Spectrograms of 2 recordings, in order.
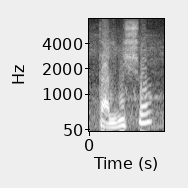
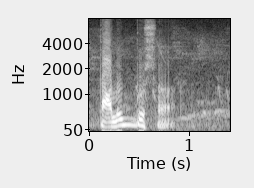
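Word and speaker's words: তালব্য শ: এই সটি উচ্চারণে সবচেয়ে বেশি ভুল করে থাকি আমরা, কেউ বলি তালবিশ, কেউ বলি তালবস ইত্যাদি, আসলে সঠিক নাম তালব্য স। আমার সাথে বলি তালব্য স, তালব্য বলে কিছুটা থেমে বলুন স, তালব্য স, এভাবে অনুশীলন করুন।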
